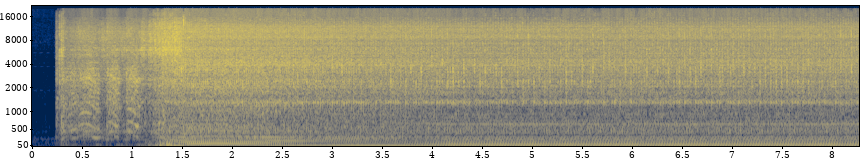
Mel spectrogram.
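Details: 1999 Saab 9-3 turbo, 110,000 miles, cold start just after the engine catches. A light metallic rattle over the idle from the valve-cover-mounted upper chain guide, hardened and shrunk in its bracket; it quiets when warm, and replacing the guide cured it.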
